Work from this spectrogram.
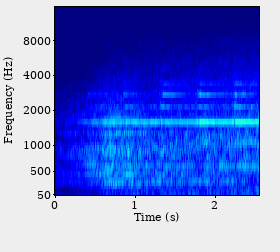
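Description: A train sound effect swells in, a loud sustained horn tone over rolling rail rumble that holds steady for a couple of seconds, with no voices.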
